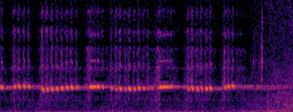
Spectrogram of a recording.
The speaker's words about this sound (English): and just casual conversation just drifts away to silence, and then the sounds of the night take over. There's crickets of all kinds.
